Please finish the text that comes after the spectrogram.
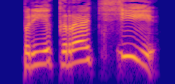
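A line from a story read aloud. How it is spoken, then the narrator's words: Pleading monster cry. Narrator (Russian): умоляюще воскликнуло чудовище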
